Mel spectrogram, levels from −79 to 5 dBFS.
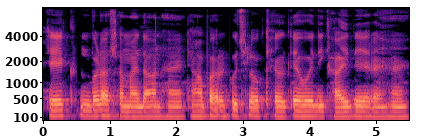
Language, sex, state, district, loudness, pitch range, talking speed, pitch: Hindi, male, Maharashtra, Sindhudurg, -16 LUFS, 105-110 Hz, 155 wpm, 105 Hz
